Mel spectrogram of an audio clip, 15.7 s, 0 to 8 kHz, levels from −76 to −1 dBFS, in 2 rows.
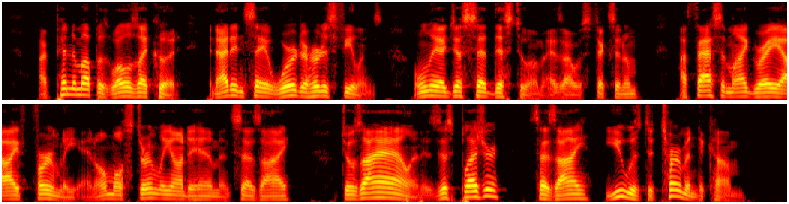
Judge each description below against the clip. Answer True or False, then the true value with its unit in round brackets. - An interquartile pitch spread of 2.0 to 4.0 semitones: False (5.5 semitones)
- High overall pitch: False (125 Hz)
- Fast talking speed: True (220 wpm)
